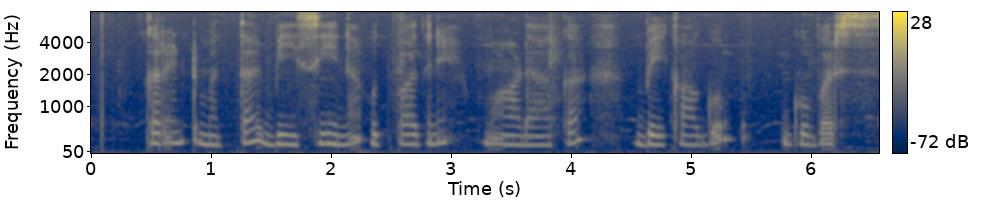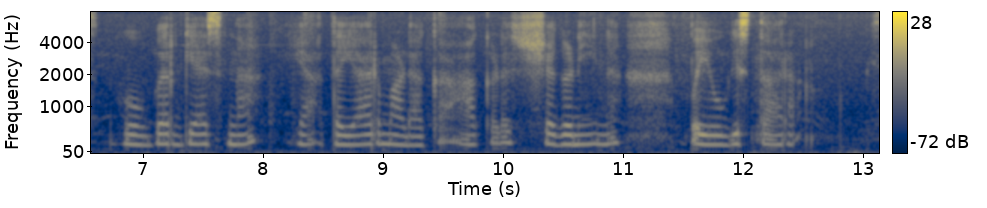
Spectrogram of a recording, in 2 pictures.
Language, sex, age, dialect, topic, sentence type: Kannada, female, 18-24, Dharwad Kannada, agriculture, statement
